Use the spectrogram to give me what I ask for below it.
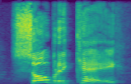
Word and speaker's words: sobriquet: what that was about so buddy K or sobriquet that's how we ignorant Americans say it it's just a fancy work that we borrowed from the French we're not giving it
